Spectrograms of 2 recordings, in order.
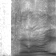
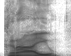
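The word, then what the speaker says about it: caralho: Carai is a mispronunciation, okay, of the word caraio.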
